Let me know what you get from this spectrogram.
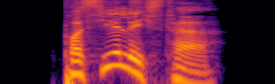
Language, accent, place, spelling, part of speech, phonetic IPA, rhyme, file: German, Germany, Berlin, possierlichster, adjective, [pɔˈsiːɐ̯lɪçstɐ], -iːɐ̯lɪçstɐ, De-possierlichster.ogg
- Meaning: inflection of possierlich: 1. strong/mixed nominative masculine singular superlative degree 2. strong genitive/dative feminine singular superlative degree 3. strong genitive plural superlative degree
